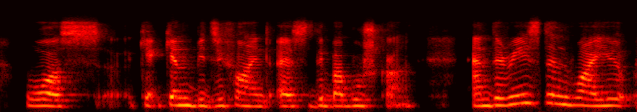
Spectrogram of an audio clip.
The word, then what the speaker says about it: babushka: And why babushka or babushka, as it's pronounced here.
